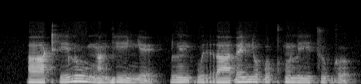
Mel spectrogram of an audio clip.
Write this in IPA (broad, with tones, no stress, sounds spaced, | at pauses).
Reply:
aː˨ kʰ i˨˦ l uː˦˨ ŋ ã˨ ɡ͡b iː˦˨ ɲ e˨ | l ĩ˨ n kʷ i˨ r aː˨ ɗ ɛ˦ ɲ o˦ ɓ o˨ kʰ ũ˨ l iː˨ t͡s u˨ ɡ ʊ˨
